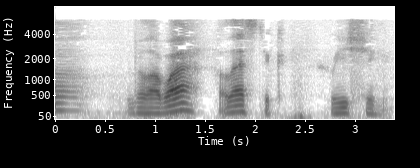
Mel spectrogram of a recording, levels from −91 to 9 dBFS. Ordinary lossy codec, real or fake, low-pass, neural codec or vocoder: MP3, 24 kbps; fake; 7.2 kHz; codec, 16 kHz, about 1 kbps, DyCAST, with the encoder's durations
